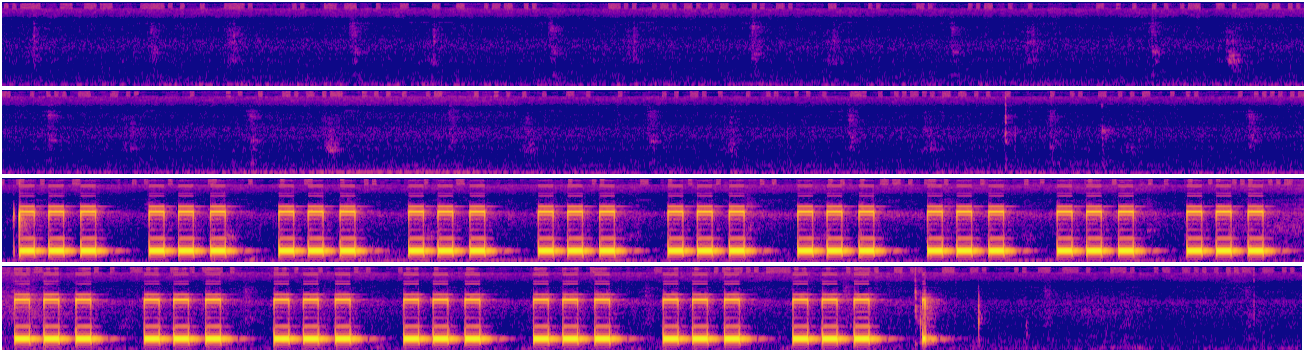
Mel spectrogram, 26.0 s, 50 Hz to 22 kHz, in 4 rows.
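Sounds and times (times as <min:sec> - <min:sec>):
alarm clock beeping: 0:13.1 - 0:24.3.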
